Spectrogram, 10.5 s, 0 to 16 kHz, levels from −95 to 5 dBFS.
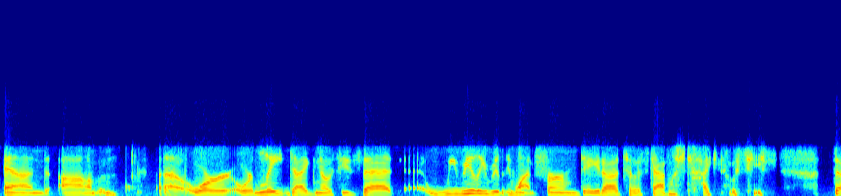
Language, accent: English, American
